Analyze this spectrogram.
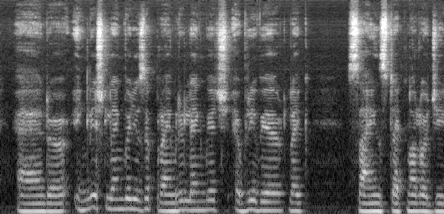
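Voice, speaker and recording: Speaking at a moderate pace with an Indian accent, a man has a fairly high, somewhat breathy voice of dark, mellow tone and monotone, flat intonation. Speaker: English teacher YouTuber. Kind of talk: casual talk to camera.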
